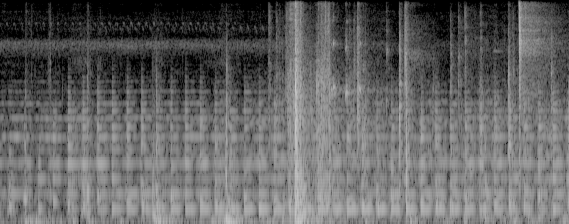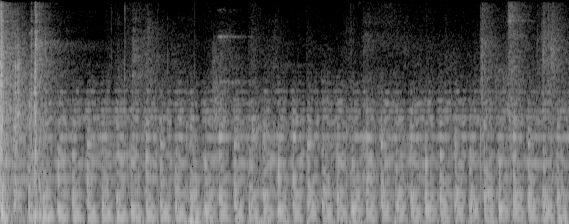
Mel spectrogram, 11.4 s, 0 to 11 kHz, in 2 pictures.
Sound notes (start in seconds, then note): 2.1 door creaking; 2.9 footsteps shuffling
